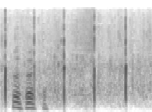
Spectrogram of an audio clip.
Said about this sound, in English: let's clap again. It's Easter. Come on.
